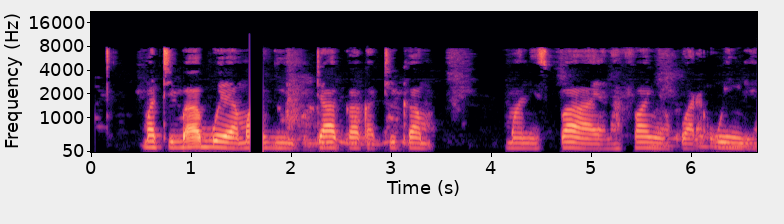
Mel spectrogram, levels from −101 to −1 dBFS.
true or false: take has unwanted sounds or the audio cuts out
true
